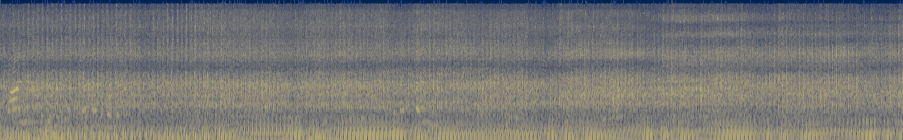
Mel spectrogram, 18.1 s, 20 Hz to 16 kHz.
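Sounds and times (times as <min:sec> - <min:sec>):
small water pump engine: 0:00.0 - 0:18.0.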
